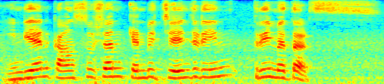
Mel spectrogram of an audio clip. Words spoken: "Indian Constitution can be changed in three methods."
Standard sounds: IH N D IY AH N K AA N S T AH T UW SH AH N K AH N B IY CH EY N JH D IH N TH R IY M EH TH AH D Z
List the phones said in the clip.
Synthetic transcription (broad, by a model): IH N D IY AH N K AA N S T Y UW SH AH N K AH N B IY CH EY N JH D IH N T R IY M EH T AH D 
